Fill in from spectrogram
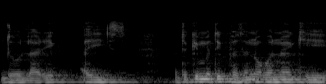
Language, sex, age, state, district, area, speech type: Manipuri, male, 18-30, Manipur, Thoubal, rural, spontaneous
